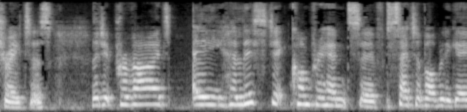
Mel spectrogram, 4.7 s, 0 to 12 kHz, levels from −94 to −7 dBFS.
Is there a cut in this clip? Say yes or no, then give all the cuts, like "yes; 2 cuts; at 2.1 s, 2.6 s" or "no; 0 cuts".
yes; 1 cut; at 0.9 s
